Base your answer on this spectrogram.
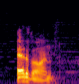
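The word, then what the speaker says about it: Erdoğan: Veo que pronuncias Erdogan y no como nosotros aquí, que llamamos Erdogan. ¿Los turcos dicen Erdogan o Erdogan? – Erdogan. – Erdogan. – Recep Tayyip Erdogan, sí, sí.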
